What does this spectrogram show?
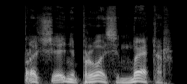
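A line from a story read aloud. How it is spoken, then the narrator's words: Barely audible mutter. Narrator (Russian): пробормотал он еле слышно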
